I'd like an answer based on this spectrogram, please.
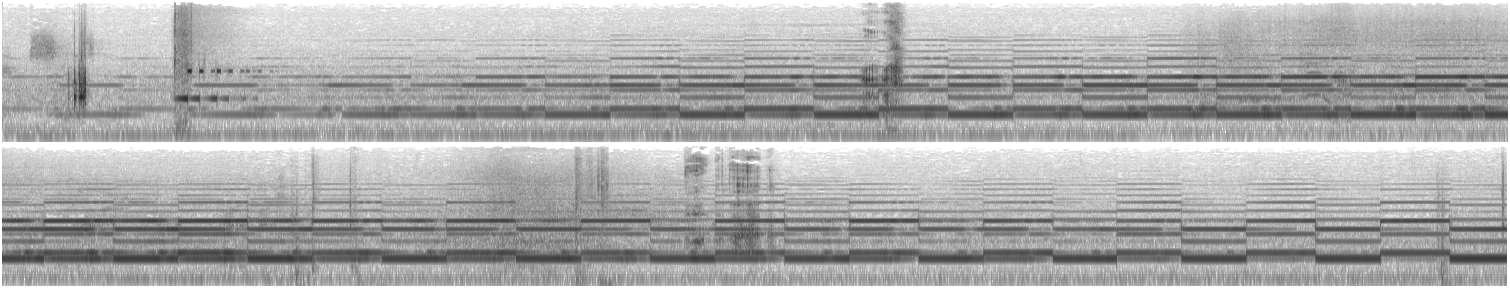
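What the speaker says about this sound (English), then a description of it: "An ambulance has been dispatched to your current location." An ambulance siren in a police simulator video game wails steadily and loudly, with sustained stacked tones and brief sharp clicks and bursts of game noise over it.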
